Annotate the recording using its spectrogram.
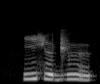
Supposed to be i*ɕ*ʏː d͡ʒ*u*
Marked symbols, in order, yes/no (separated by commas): yes, no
